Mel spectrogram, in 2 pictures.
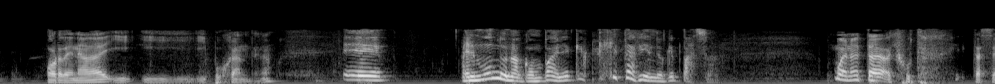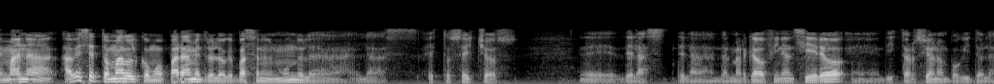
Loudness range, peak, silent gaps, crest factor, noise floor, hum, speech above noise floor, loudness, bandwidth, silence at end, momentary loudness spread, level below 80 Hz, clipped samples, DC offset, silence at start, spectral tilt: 11 LU; 0 dBFS; none; 18 dB; -47 dBFS; none; 29 dB; -17 LUFS; 5.4 kHz; 0 s; 19 LU; -42 dBFS; under 0.1%; under 0.1%; 0.5 s; -7.5 dB/octave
